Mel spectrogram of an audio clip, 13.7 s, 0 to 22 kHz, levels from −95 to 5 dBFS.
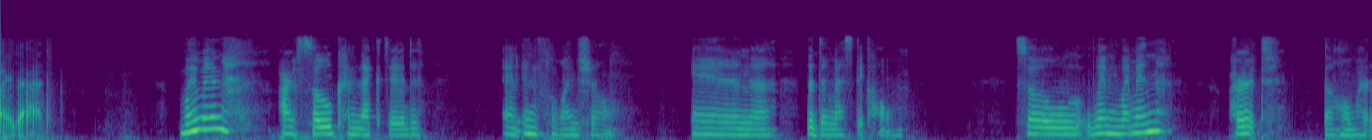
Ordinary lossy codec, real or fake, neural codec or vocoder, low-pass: Opus, 32 kbps; fake; codec, 16 kHz in and 24 kHz out, 1.1 kbps, FireRedTTS-2 codec; 7.2 kHz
